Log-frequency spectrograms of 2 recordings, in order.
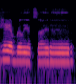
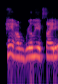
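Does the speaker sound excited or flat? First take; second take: flat; excited. First: It is said flatly, with little energy. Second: It is said with lively, excited energy. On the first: The speaker calls it wrong. "you don't want to say" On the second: The speaker calls it right. "Say it as if you're excited"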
